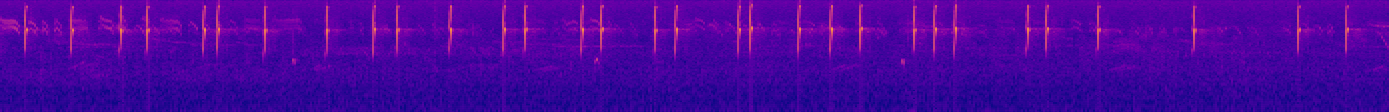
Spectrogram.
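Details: Costa's hummingbird, a desert species of the Sonoran and Mojave Deserts and coastal scrub, giving sharp, very high ticking chips, single or in quick pairs and triplets, repeated irregularly several times a second over a quiet background.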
